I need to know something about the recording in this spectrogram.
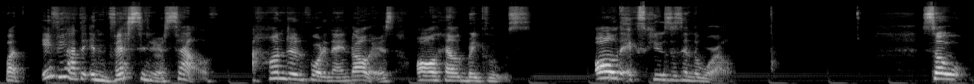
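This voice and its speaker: A woman with a husky, mid-range voice and a Guyanese accent hosts a motivational livestream where she preaches. She's from Guyana and repeats phrases to drive her points home.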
